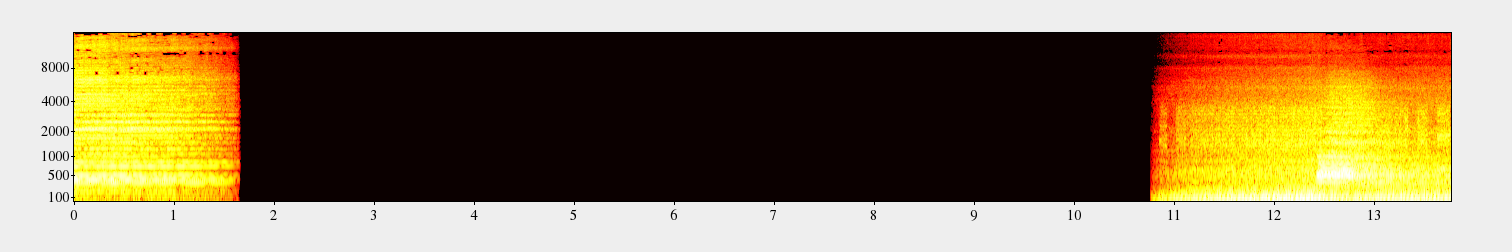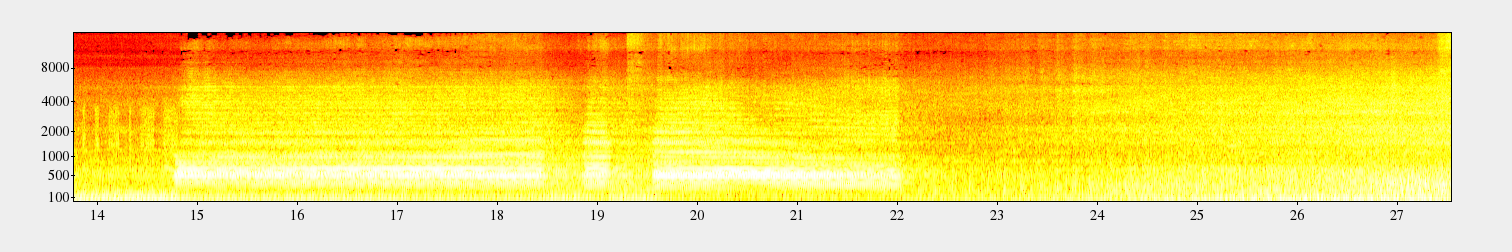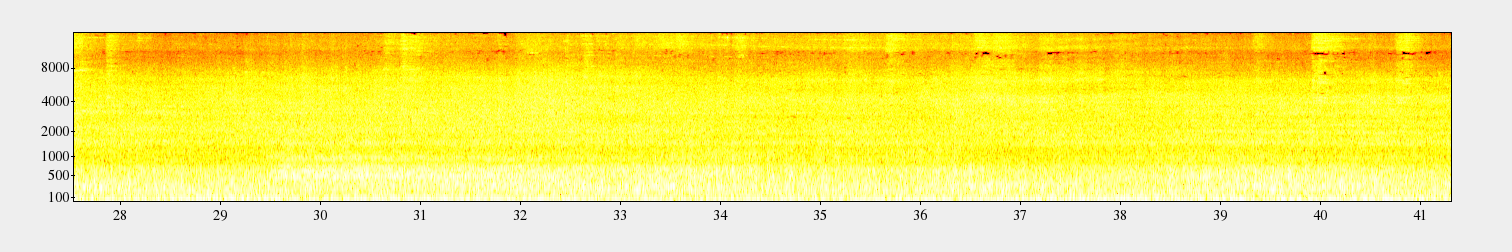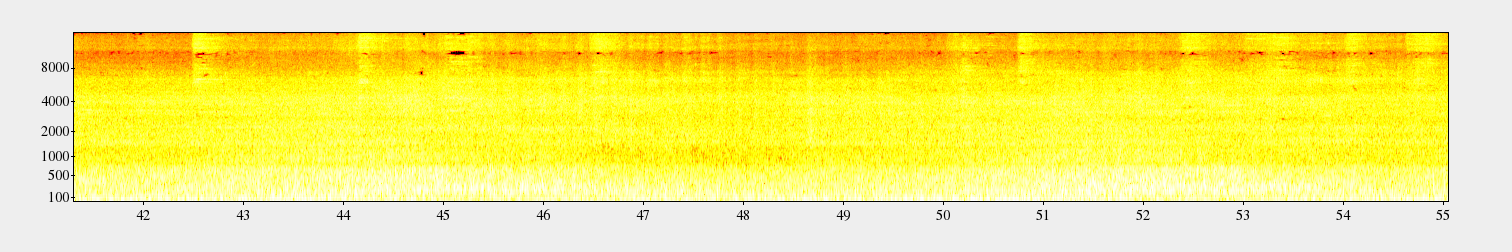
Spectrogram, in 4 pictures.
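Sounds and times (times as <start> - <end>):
locomotive air horn: 0.0 - 1.7, 12.4 - 13.6, 14.7 - 22.4, 29.5 - 31.7
diesel locomotive running: 10.8 - 55.0
wheels clattering on rails: 22.4 - 55.0.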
